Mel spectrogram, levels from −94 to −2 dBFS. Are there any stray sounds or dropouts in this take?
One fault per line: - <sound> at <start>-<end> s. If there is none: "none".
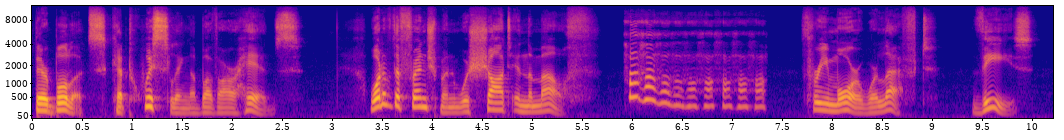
- laugh at 5.9-7.4 s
